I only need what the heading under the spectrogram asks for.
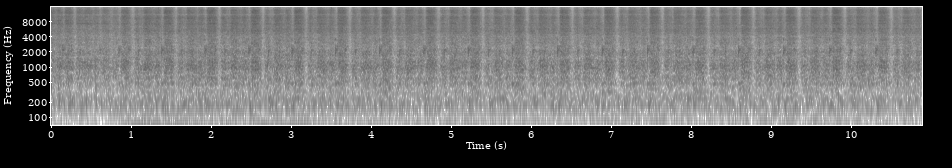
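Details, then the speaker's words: Southworth large duplex steam pump after valve timing tweaks: crisp, even exhaust chuffs at about 107 a minute over a soft hiss; running steadily with good timing. "i'll stop talking and let you listen to the exhaust beats"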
